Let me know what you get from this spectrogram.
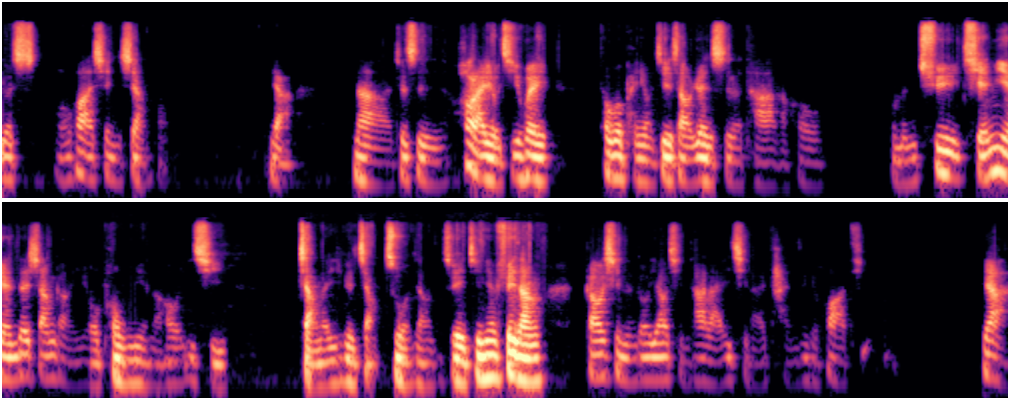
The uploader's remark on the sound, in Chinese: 錄音的品質不是很好，很抱歉，還在學習中。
